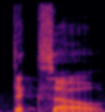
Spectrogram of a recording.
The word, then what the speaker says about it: Dicso: It's Dicso, but if you look at that, it looks just like disco. He's just changed the C and the S.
